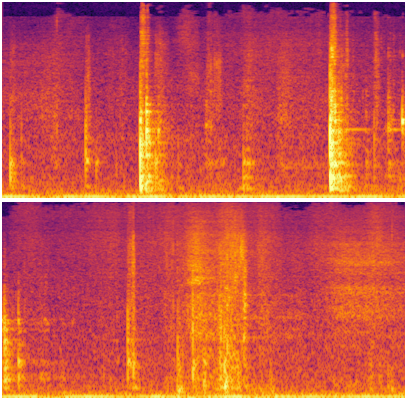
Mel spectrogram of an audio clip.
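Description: A young woman sobs quietly nearby.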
